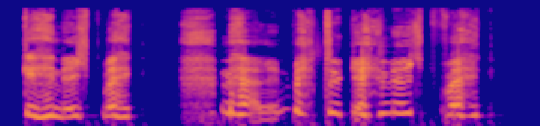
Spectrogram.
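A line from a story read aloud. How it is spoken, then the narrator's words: Sobbing, trembling man. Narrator (German): schluchzte er und klammerte sich zitternd an ihn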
